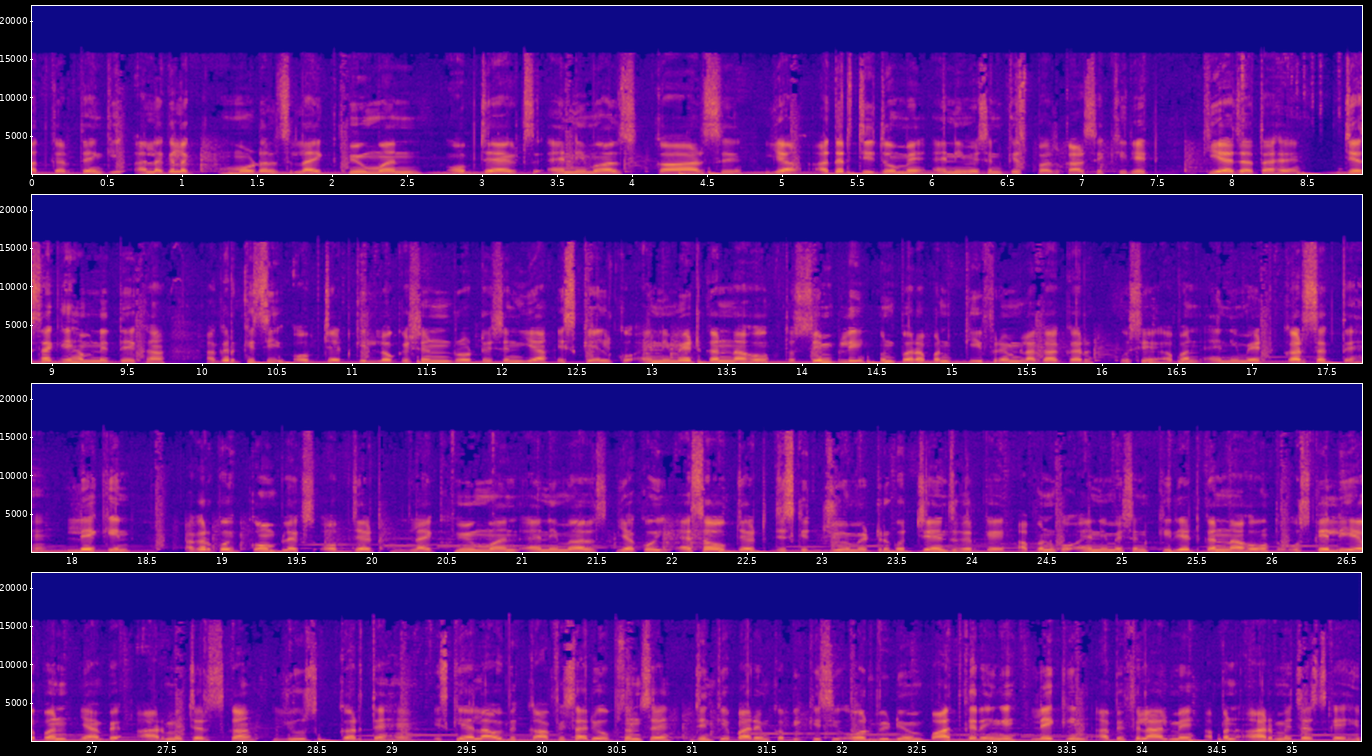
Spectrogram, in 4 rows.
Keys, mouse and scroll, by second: 0.8 click, 6.1-6.5 scroll up 2, 6.5 shift+middle drag, 6.9 x, 7.5 scroll up 1, 7.8-8.2 shift+middle drag, 8.3 scroll down 2, 8.7 alt+g, 8.7 shift+Left, 8.9 i, 10.4 click, 10.8 g, 11.4 s, 11.8 r, 13.2 shift+Left, 13.5 space, 14.2 space, 14.8 shift+Left, 15.1 space, 16.0 space, 16.3 shift+Left, 17.6 a, 17.7 x, 17.9 shift+middle click, 17.9 click, 17.9-18.3 scroll up 2, 18.4 shift+middle drag, 19.2-19.8 shift+middle drag, 19.8 click, 22.1-23.2 shift+middle drag, 23.7 shift+middle drag, 25.1 g, 26.8-27.6 middle drag, 27.6 click, 28.2-29.9 middle drag, 30.8-33.0 shift+middle drag, 35.3 ctrl+alt+F9.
